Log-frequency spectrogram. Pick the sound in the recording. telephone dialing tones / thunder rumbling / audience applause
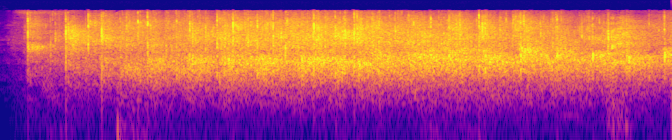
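audience applause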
